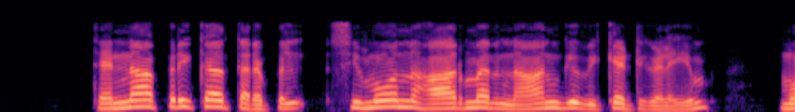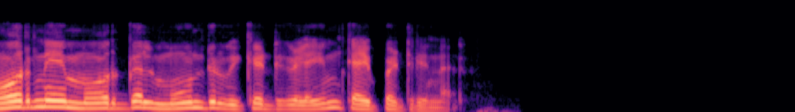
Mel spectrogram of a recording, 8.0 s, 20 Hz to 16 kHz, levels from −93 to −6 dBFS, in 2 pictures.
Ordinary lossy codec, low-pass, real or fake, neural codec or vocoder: none; 7.2 kHz; fake; codec, 16 kHz, 8 kbps, FunCodec, trained on Chinese and English, 25 frames a second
